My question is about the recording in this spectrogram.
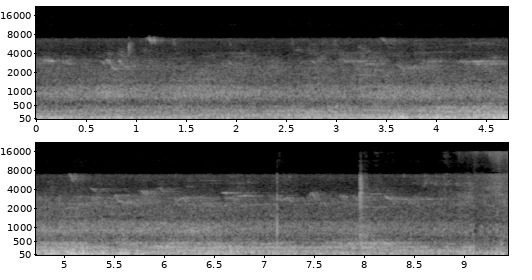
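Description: Outdoor ambience on a golf green: low wind rumble on the microphone with faint bird chirps scattered through, and a single light click about eight seconds in.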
